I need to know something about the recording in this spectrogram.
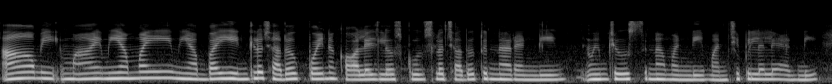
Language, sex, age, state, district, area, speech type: Telugu, female, 18-30, Andhra Pradesh, Bapatla, rural, spontaneous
